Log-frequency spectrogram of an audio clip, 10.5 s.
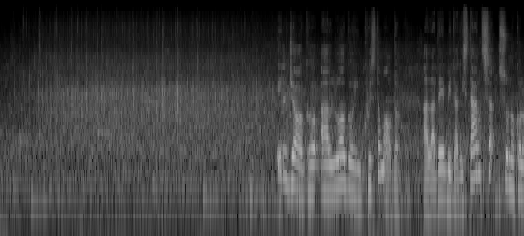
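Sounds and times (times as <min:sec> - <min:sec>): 
crowd clapping: 0:00.0 - 0:06.7
speech: 0:05.5 - 0:10.4.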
